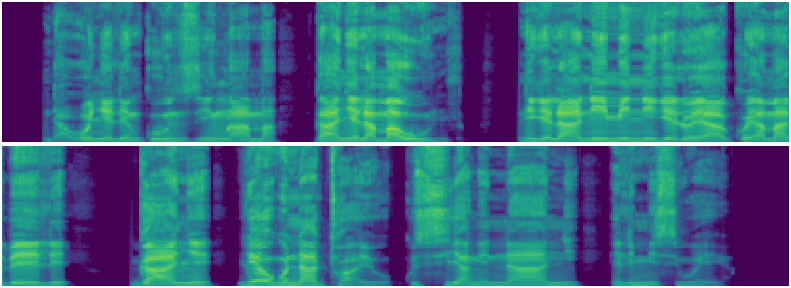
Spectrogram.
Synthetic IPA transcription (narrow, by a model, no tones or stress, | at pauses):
ndʱa̰wɔɲɛleŋkʼund͡zʱiːŋ͡ǃama | ɣaɲɛlamawund͡ɮʱu | niɣɛlaniːminiɣɛlɔjakʰɔjamaβɛlɛ | ɣaɲɛ | lɛoɣunatʰwa̰jɔɣusijaŋɛnani | elimisiwɛ̰ːjɔ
